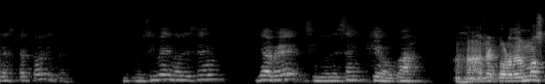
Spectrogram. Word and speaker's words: Yahvé: Si nos vamos a la pronunciación más exacta del nombre de Dios, que es yo soy, o yo soy el que soy, vamos a ver que es Yahvé, que es la pronunciación en hebreo.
